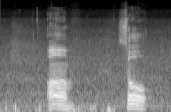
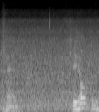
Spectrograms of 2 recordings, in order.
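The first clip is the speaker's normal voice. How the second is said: usual speaking voice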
